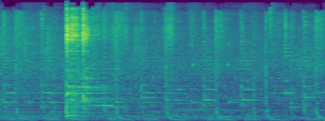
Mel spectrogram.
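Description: A cooking pot being covered with its lid while vegetables and dried fish cook in it, giving one sharp metallic clink close by above a low sizzle and scattered utensil knocks.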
